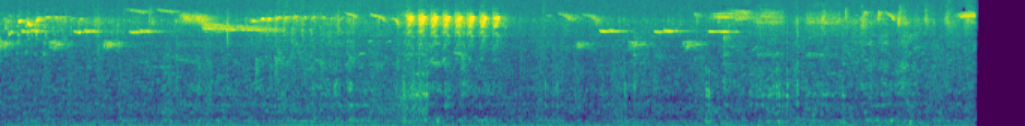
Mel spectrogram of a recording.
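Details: A Eurasian nuthatch gives high, thin chirps and one quick burst of about eight sharp notes midway, over a steady low background hum.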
